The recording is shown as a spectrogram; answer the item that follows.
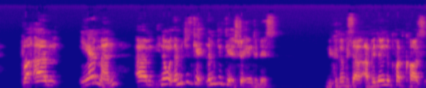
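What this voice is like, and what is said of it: Usual voice. Nothing is said of it.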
